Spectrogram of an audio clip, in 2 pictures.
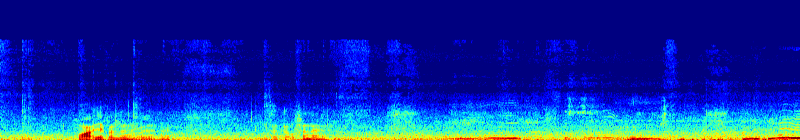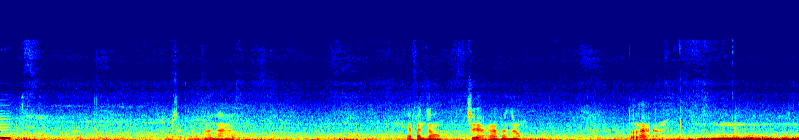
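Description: Adults chat at a distance outdoors.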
